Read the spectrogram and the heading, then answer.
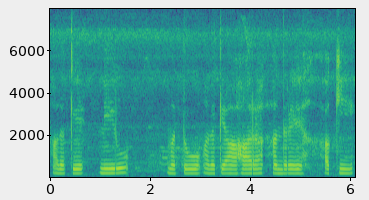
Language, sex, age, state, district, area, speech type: Kannada, female, 18-30, Karnataka, Tumkur, urban, spontaneous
